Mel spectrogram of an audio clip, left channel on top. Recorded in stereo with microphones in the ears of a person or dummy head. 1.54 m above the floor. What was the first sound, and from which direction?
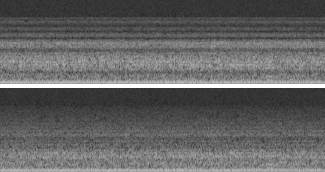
Only background noise.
